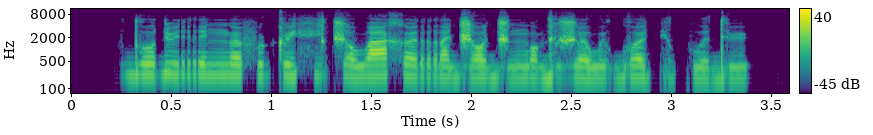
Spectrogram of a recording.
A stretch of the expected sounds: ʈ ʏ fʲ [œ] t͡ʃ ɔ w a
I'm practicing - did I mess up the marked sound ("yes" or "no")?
no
